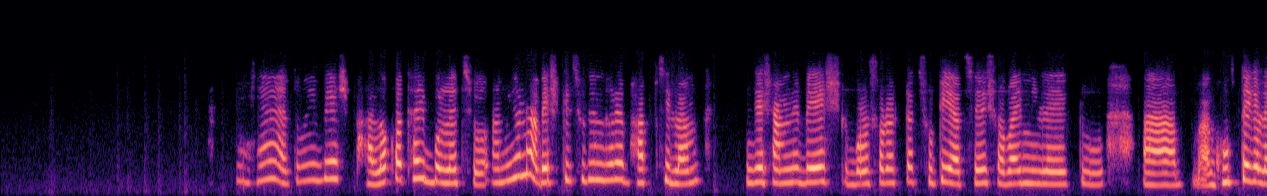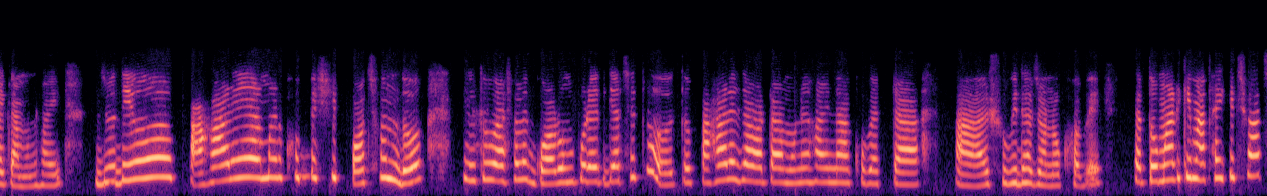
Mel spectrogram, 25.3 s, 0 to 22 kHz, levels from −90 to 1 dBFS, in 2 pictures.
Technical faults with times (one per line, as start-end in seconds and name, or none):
none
